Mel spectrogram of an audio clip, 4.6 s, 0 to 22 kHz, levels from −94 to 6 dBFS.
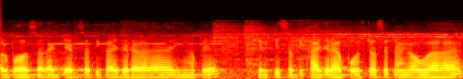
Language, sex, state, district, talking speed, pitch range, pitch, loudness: Hindi, male, Punjab, Pathankot, 270 wpm, 115-120 Hz, 120 Hz, -18 LUFS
